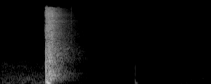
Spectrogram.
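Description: A single shot from a KJ Works CZ P-09 gas blowback airsoft pistol running on gas: one sharp crack about half a second in, with a fairly soft report, followed by a faint click. It is a chronograph test shot that reads about 314 fps.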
